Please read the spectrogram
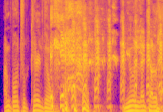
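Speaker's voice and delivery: put-on teeth-gritted dad threat in Cuban accent. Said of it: "he had a Cuban accent".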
